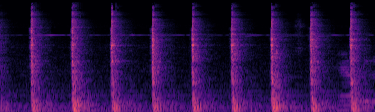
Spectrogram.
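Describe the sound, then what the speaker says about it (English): Eight evenly spaced sharp metallic hammer blows ring out about every half second, striking an aluminum aquarium brace clamped in a vise, each hit close and loud with a short decaying ring. "Hammer this out."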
